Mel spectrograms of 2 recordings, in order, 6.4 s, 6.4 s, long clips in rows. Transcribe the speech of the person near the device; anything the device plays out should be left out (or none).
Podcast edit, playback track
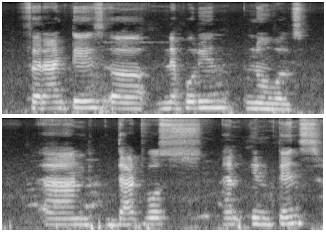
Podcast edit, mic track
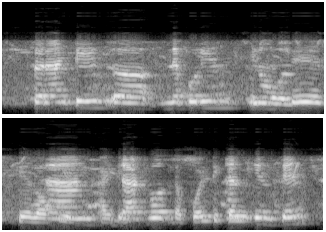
It's the sheer scale of it, I think, the political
